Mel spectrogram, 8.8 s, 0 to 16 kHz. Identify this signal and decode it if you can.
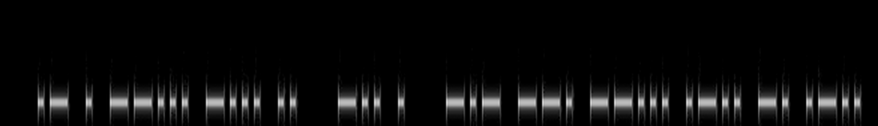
Morse code, heard as a keyed tone, about 21 wpm, 700 Hz. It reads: AE7BI DE KG7LNL
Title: USA Callsign DE Callsign 20wpm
